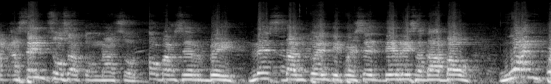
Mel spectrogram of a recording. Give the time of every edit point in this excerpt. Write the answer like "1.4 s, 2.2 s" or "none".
1.5 s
